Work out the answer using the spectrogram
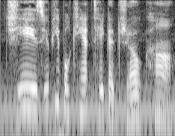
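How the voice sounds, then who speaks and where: A woman's voice: mid-range voice, measured pace, darkish tone, faint music behind, close to an everyday voice. A woman playing a playful, theatrical young woman in an audio drama, showy and mischievous like a mock announcer. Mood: teasing. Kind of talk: lively audio drama dialogue.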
